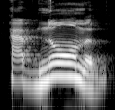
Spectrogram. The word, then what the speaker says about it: abnormal: word is abnormal pronunciation abnormal the second syllable is stressed abnormal what does it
